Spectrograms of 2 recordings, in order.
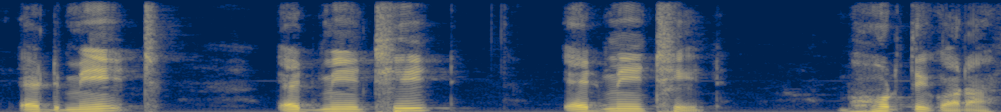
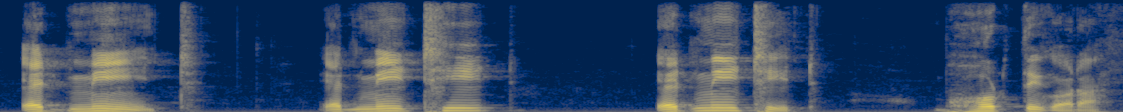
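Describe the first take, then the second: No difference in how they are said.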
